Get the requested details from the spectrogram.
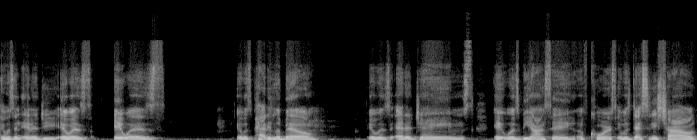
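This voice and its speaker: A woman speaks at a fairly slow pace with a very deep, low pitch and a dark, mellow tone, her intonation monotone and flat, with long, frequent pauses. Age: 20s. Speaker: singer-songwriter. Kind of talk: interview. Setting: live show studio. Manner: halting.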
